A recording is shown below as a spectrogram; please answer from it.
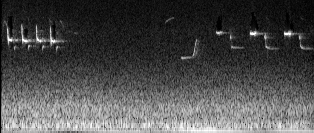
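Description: Small birds chirping over a steady outdoor background hiss: a quick run of four chirps at the start, a rising whistled note about three and a half seconds in, then repeated two-note chirps near the end.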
